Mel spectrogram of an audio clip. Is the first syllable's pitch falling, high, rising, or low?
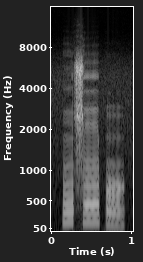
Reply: high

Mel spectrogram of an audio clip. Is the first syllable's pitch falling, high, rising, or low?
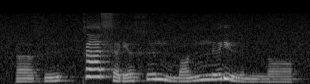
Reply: low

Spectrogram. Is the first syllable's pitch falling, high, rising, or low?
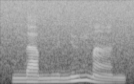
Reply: low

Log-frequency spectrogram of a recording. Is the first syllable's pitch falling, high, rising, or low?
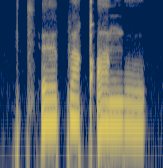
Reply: low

